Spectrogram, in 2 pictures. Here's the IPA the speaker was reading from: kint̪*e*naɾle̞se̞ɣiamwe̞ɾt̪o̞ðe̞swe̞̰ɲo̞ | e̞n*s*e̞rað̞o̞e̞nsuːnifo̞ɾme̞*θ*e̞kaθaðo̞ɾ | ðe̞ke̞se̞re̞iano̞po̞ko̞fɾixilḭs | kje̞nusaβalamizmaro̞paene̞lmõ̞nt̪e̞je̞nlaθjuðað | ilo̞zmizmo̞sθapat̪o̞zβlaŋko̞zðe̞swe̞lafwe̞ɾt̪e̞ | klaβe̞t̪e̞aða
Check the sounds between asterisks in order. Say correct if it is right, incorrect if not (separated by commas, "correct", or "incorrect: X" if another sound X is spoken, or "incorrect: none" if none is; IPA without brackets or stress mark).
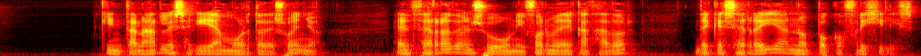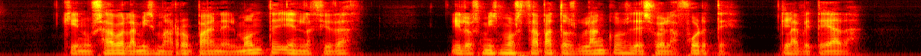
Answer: incorrect: a, incorrect: θ, incorrect: ð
